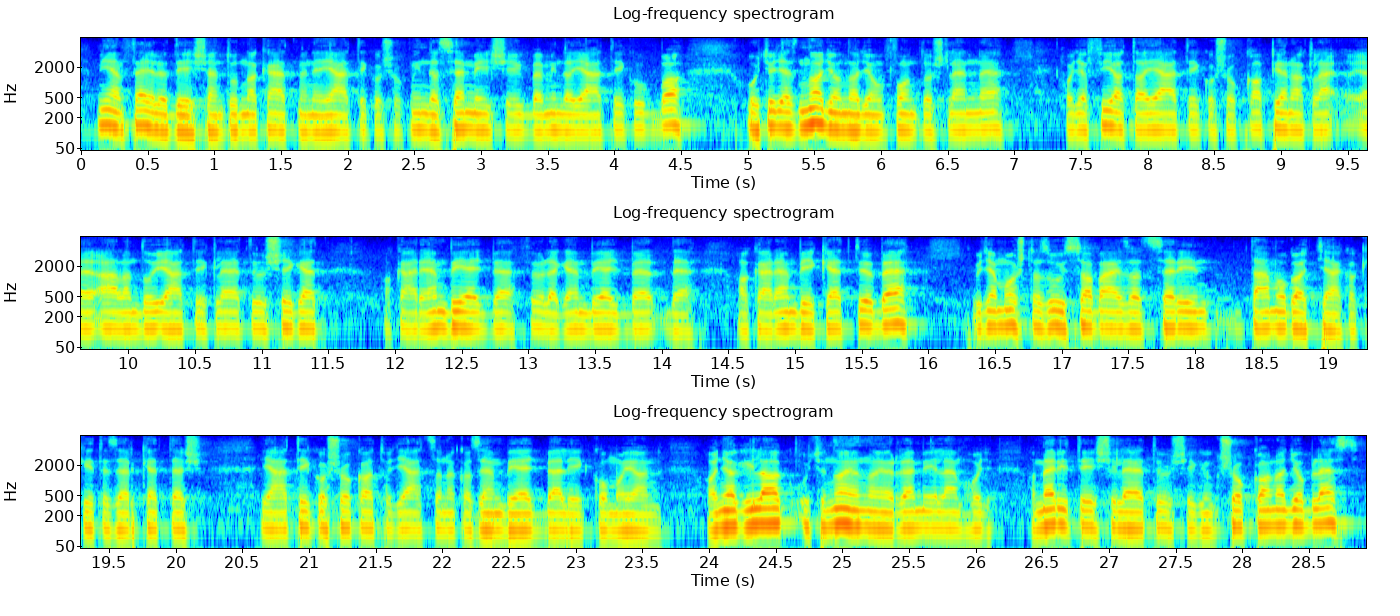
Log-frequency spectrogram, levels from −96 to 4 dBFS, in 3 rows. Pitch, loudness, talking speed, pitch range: 120 Hz, -29 LUFS, 125 wpm, 115-130 Hz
